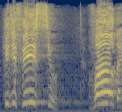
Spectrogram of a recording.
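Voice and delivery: high, loud, whining mock lament; mock whiny crying out. Pastor mocking believers begging Jesus to come back, loud whiny wail. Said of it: "ficamos assim".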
